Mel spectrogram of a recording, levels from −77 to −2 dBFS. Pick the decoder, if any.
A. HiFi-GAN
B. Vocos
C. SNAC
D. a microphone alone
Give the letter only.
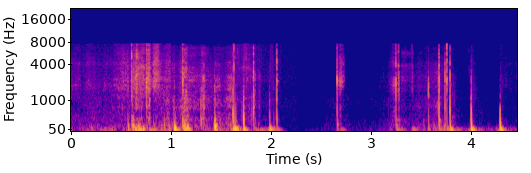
D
